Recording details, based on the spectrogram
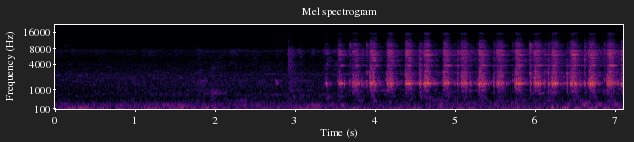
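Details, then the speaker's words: Valve being hand-lapped with a little oil, lifting and turning it one way: gritty, scratchy rasping at about two strokes a second means the seat is still rough, so lapping continues until the sound turns smooth. "Nah, ini suaranya masih kasar. Lanjutkan terus sampai suaranya halus."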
